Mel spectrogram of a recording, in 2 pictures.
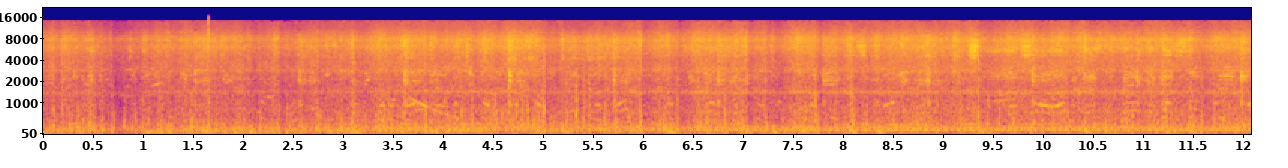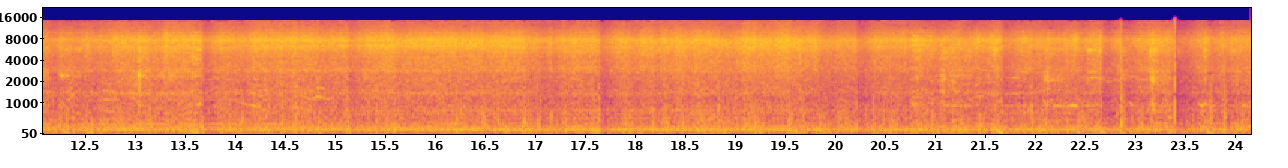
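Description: Towboat's engine running steadily at speed, with the rush of its wake and wind buffeting the microphone.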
